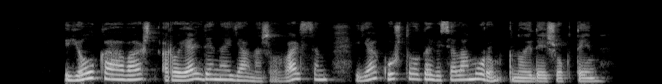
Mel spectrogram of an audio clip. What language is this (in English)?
Mari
